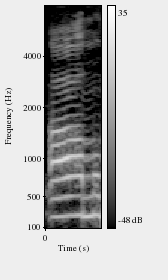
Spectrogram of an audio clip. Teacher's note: ये जो हमारा आ होता है बड़ा आ, इसमें सबसे ज्यादा मुख खुलता है। कोई भी वर्ड बोलते हैं जैसे आम बोला तो सबसे ज्यादा इसमें मुख खुलता है, तो विव्रत स्वर में सबसे अधिक मुख खुलता है।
